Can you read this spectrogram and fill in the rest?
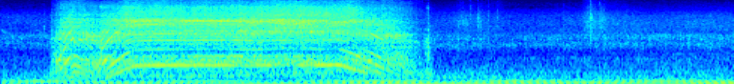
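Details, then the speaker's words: Chainsaw on a maple-pruning tree job, first of the season, revs quickly to a high steady scream through the cut, then drops back to an even idle; sounds normal and healthy. "Yeah, I was gonna say it sounds normal. I mean, I guess we'll see how long it lasts."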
